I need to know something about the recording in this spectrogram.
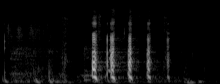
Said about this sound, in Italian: Fai sentire un attimo il suono dello spazzolino da denti.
